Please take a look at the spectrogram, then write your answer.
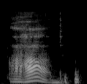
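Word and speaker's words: אהב: can somebody tell me how do you say love in Hebrew? Aav. There you go. We aav. This is how you say it.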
